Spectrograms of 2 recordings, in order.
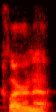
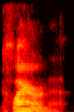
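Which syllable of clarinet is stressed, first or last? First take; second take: last; first. First: The stress is on the last syllable. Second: The stress is on the first syllable. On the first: This is not how it is said in New Orleans. "you don't play the trombone or the clarinet" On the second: This is how it is said in New Orleans. "There's a first syllable emphasis on these"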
